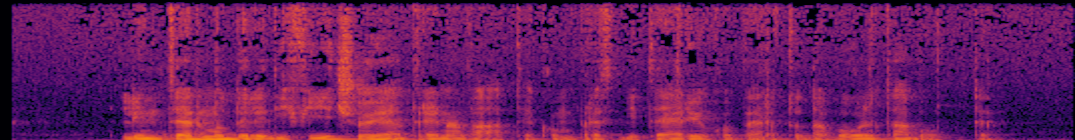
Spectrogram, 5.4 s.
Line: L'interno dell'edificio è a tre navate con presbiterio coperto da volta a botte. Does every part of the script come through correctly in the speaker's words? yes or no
yes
